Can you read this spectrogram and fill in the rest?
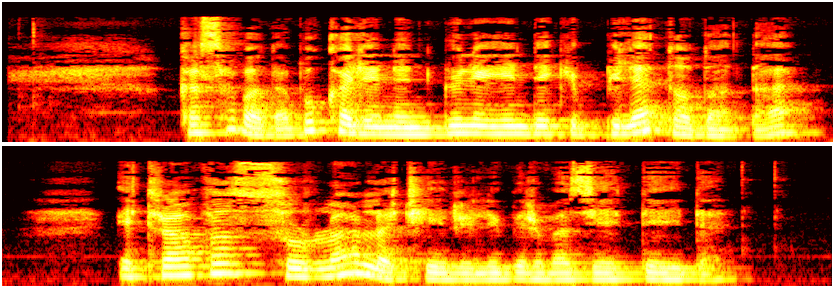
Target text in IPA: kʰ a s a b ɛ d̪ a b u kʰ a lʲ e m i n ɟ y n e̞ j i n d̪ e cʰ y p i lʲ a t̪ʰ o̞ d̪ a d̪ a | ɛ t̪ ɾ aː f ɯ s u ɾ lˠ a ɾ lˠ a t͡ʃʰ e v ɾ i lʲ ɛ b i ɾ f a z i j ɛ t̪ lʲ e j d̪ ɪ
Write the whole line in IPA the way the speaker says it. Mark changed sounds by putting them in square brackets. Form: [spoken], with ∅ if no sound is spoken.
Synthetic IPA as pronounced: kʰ a s a b [a] d̪ a b u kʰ a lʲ e [n] i n ɟ y n e̞ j i n d̪ e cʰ [i] p i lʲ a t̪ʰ o̞ d̪ a d̪ a | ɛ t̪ ɾ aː f ɯ s u ɾ lˠ a ɾ lˠ a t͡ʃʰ e v ɾ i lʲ [i] b i ɾ [v] a z i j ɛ t̪ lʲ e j d̪ ɪ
